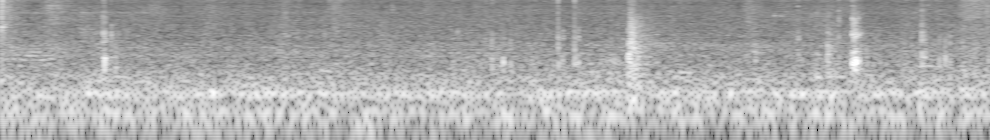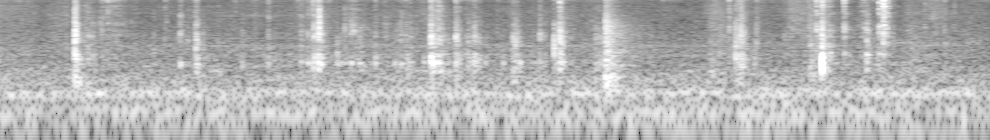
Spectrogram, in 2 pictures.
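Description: Fingertips with long dark-painted nails tap and handle a small, clear, hard plastic blister pack with a cardboard back, holding two MAM night soothers on a shop shelf. Sharp, brief plastic clicks and taps scatter over a steady low hum, growing more frequent and louder toward the end.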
